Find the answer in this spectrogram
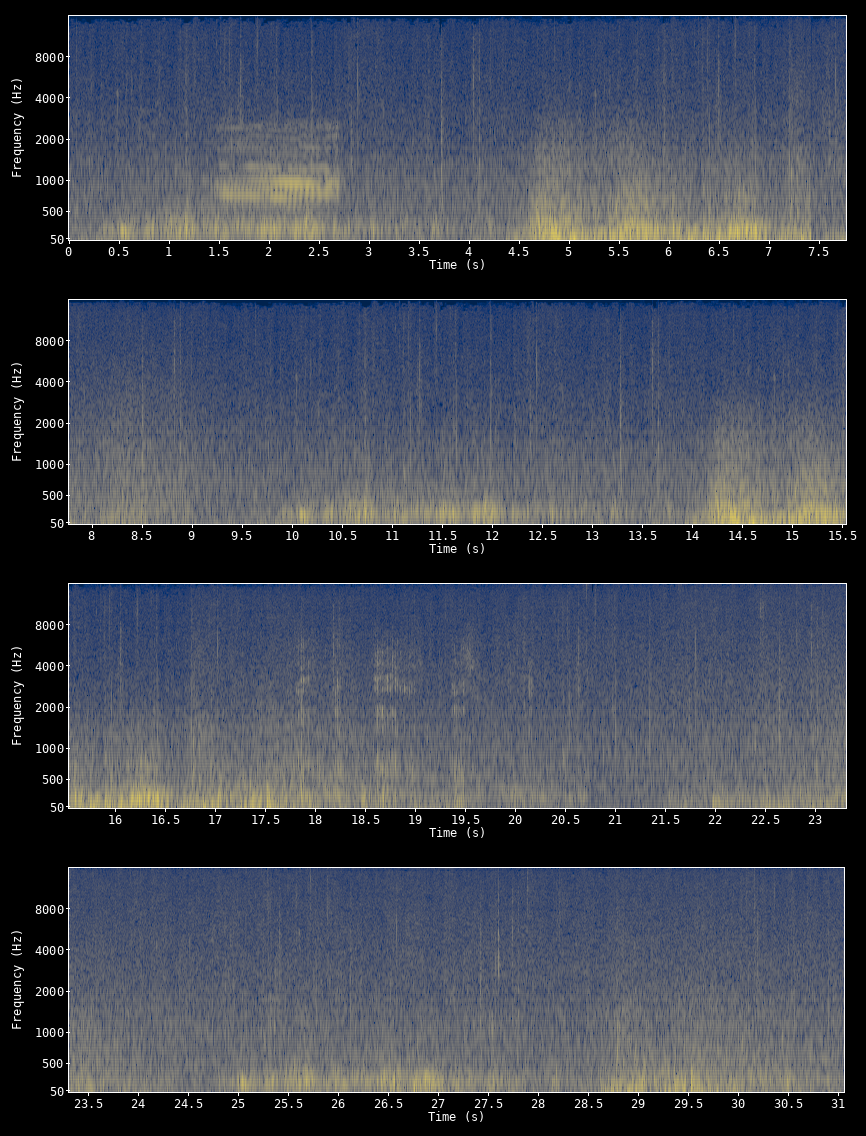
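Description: Steady heavy rain with rolls of thunder that swell and fade every few seconds, about six times.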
